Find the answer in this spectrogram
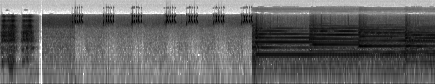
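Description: Crickets chirping, seven short high chirps about two-thirds of a second apart over a faint hiss; about five seconds in, church bells start ringing loudly, with new strikes about once a second. A louder noisy sound cuts off just under a second in.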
